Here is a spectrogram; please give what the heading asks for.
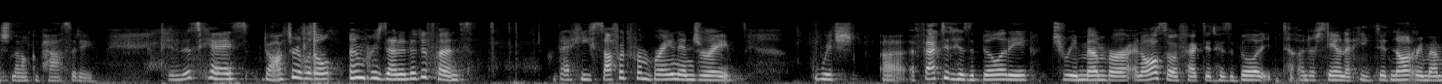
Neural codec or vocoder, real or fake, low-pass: codec, 16 kHz, 2 kbps, X-Codec, HuBERT features, trained on LibriSpeech; fake; 7.2 kHz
